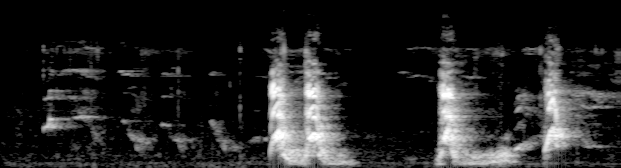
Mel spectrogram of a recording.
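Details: Ten-week-old Hanoverian Scenthound puppy: a faint whine, then two pairs of sharp, high-pitched yapping barks, the second pair followed by a short trailing whimper.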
